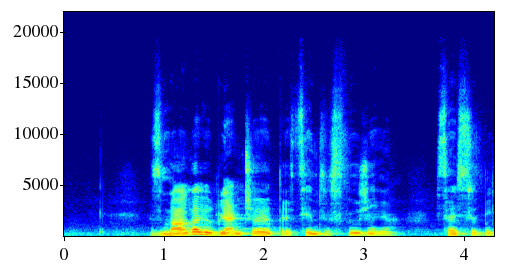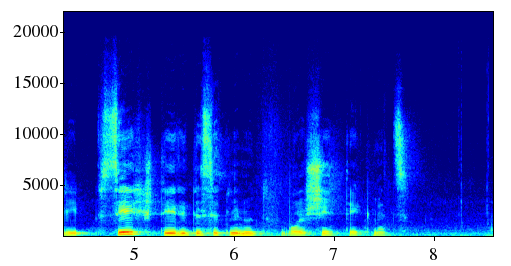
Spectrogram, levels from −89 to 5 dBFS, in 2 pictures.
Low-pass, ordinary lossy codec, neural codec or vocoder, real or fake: 19.8 kHz; none; codec, 44.1 kHz, 7.8 kbps, Pupu-Codec; fake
